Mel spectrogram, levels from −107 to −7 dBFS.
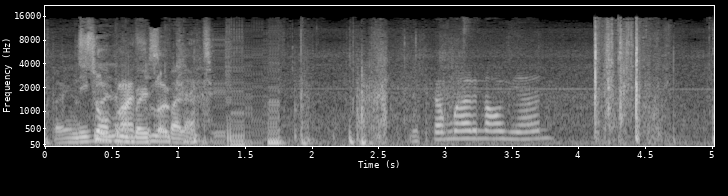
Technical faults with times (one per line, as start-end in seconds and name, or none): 1.29-1.75 robotic sound from repeated short buffers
